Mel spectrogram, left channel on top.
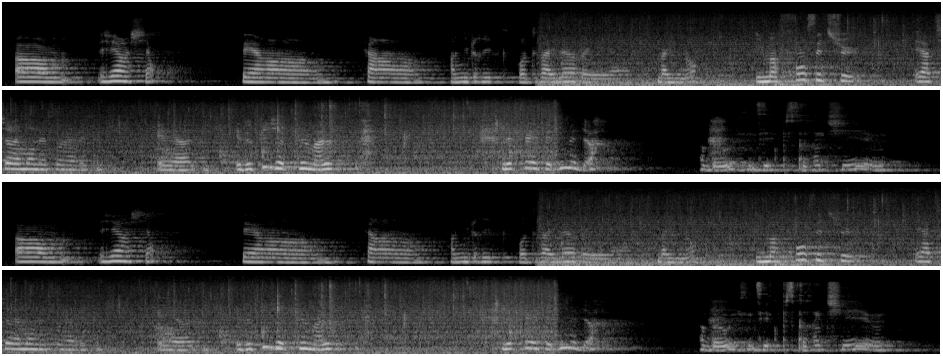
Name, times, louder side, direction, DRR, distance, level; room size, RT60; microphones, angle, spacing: voice 1, 0.1-0.7 1.0-1.5 2.4-3.4 3.6-7.0 7.5-8.6 9.1-10.7 10.9-11.5 11.7-13.2 14.2-15.4 16.5-16.6, left 1 dB, 45° left, 6 dB, 2.4 m, -26 dB
sound 1, 5.3-15.0, right 1 dB, 5° right, 1.8 m, -35 dB
voice 2, 16.4-18.2, right 1 dB, 50° right, 5 dB, 2.3 m, -32 dB
29.5 x 19.5 x 9.6 m, 1.1 s
head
